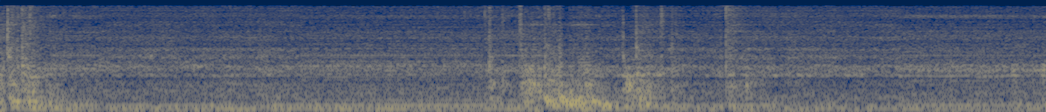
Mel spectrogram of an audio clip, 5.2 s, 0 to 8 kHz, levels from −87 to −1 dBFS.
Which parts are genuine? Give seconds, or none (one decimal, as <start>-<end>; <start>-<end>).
0.0-0.5; 1.5-3.0; 4.5-5.2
